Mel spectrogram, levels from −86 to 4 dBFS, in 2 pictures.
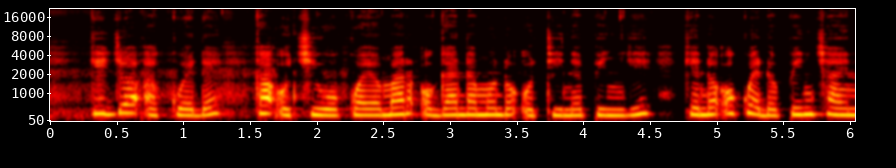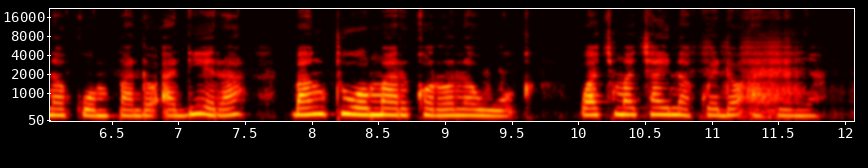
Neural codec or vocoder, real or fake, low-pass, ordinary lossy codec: none; real; none; none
